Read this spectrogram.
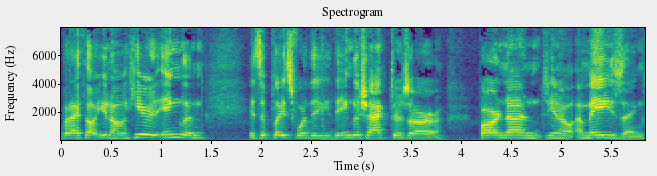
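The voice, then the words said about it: American accent. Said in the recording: “my accent is American ... you don't sound like you're totally from Italy”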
